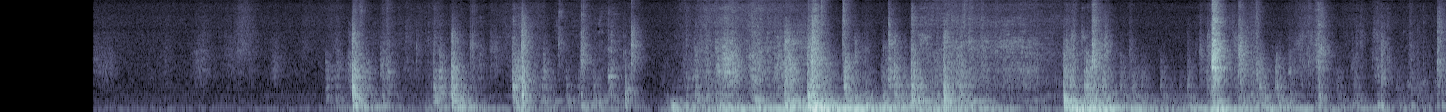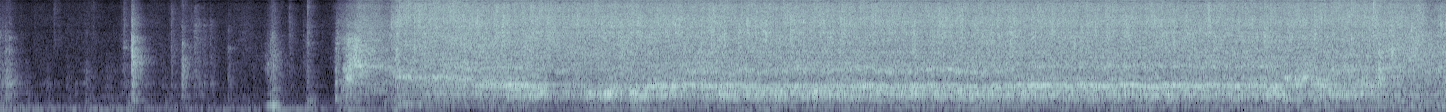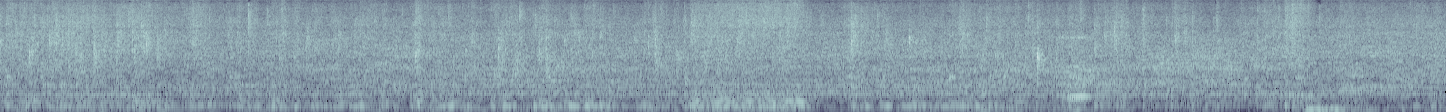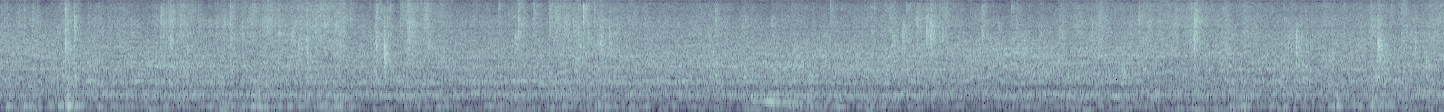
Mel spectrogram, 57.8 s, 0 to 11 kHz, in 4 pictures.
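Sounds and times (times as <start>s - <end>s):
morning shower running: 6.8s - 13.4s, 17.8s - 57.8s
person moaning in the shower: 39.5s - 40.2s, 50.8s - 51.8s.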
